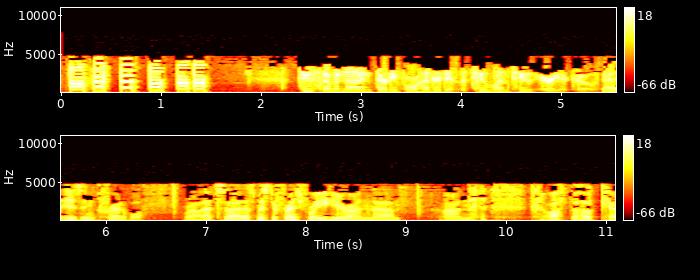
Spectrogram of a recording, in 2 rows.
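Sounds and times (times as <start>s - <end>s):
touch-tone dialing beeps: 0.1s - 1.5s
speech: 2.8s - 11.0s.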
